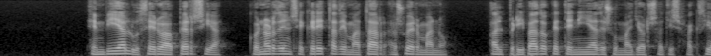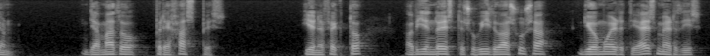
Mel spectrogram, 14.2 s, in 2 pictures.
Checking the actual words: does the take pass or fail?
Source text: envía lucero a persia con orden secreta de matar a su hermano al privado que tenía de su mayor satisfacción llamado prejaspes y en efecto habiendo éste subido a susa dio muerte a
pass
